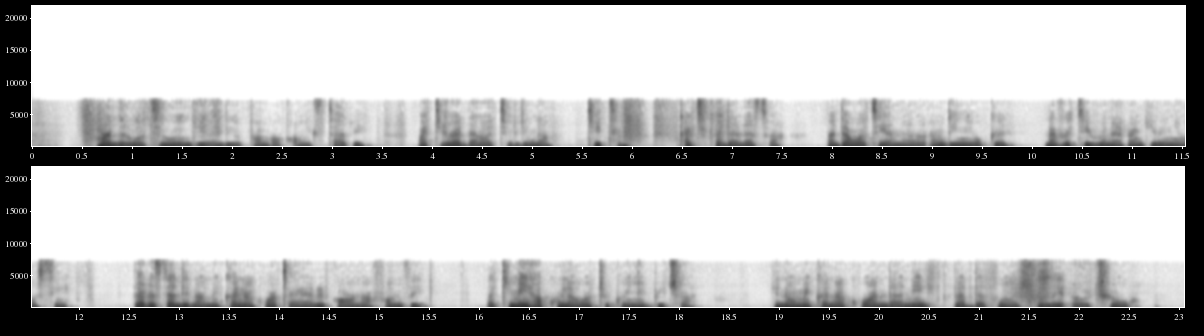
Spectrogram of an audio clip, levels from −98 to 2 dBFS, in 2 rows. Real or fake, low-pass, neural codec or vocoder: fake; 7.2 kHz; codec, 16 kHz, 1.1 kbps, Voila-Tokenizer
